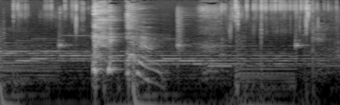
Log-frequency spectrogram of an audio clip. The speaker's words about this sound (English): Man, it's one of the moments that I feel like I'm about to cough.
